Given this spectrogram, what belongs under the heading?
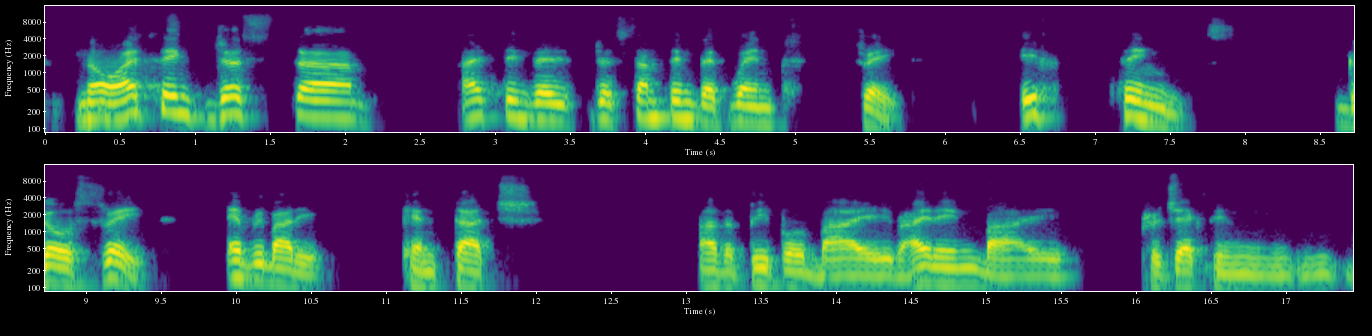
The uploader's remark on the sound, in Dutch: Ik sprak hem via videocall in Toscane waar hij op vakantie was, vrij vertaald 'in het hol van Pluto'.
